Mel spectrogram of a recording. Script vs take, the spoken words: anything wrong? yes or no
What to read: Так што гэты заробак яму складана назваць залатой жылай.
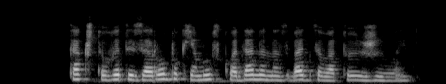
no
